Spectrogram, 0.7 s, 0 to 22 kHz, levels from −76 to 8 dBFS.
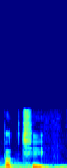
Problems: constant background noise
